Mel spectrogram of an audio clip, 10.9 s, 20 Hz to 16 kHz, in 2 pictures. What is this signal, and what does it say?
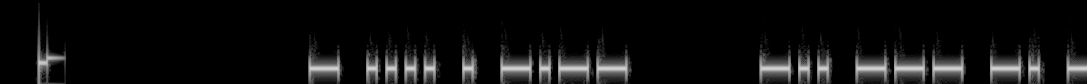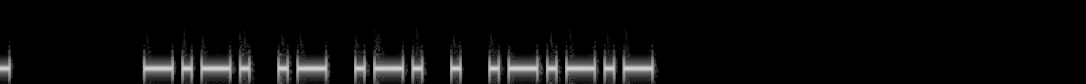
Morse code, heard as a keyed tone, about 25 wpm, 700 Hz. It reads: THEY DONT CARE.
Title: 2x Word-Spacing - Sentences from Top 300 Words - 25wpm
